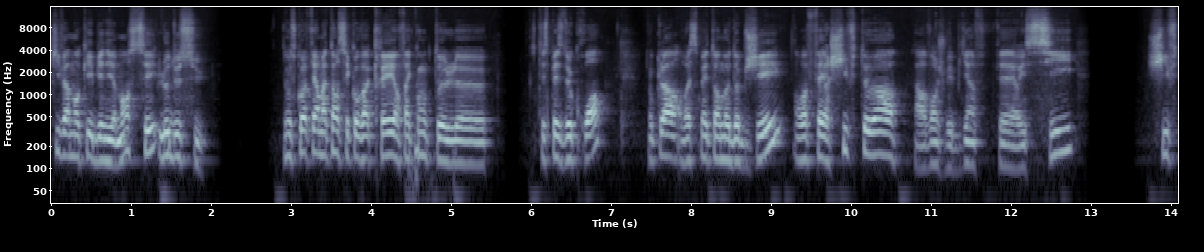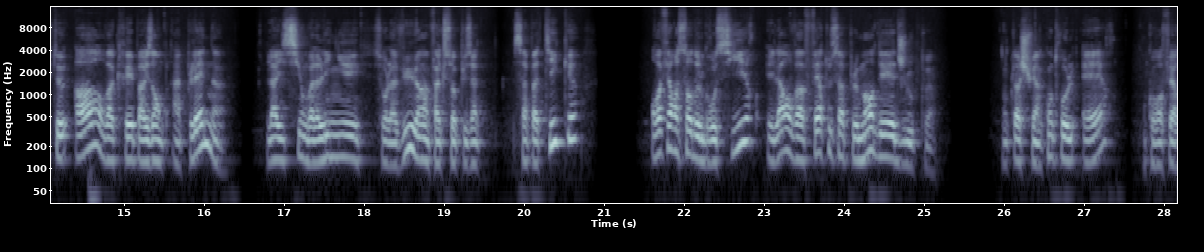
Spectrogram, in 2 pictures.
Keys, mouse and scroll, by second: 2.6-8.2 middle drag, 8.2 Tab, 9.7 shift+a, 10.9-14.2 drag, 13.7 shift+a, 17.9-19.7 drag, 19.4-21.4 middle drag, 19.9 s, 21.7-25.1 drag, 24.3 Tab, 26.5 ctrl+e.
